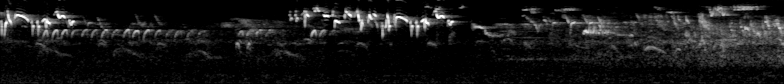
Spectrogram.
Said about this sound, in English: the bird species that rated the highest for having a calmative restorative effect were the dunnock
